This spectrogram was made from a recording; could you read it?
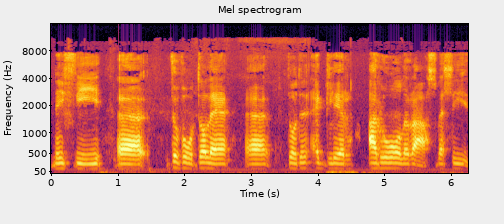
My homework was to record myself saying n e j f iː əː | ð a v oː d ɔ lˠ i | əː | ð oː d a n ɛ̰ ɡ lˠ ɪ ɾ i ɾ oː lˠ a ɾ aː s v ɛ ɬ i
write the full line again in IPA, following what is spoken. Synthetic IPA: n e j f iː əː | ð ə v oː d ɔ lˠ ɛ | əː | ð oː d ə n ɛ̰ ɡ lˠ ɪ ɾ a ɾ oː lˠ ə ɾ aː s v ɛ ɬ i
